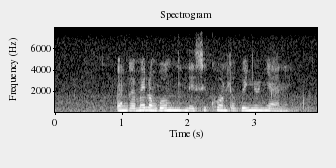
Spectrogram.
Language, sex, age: Zulu, female, 18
